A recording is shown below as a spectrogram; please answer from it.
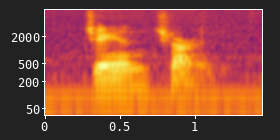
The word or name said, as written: jain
